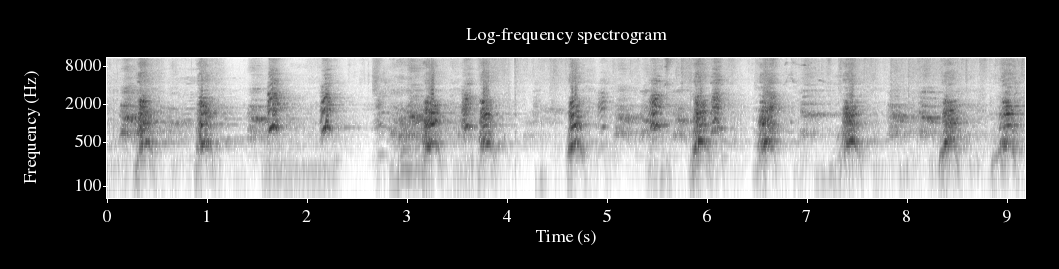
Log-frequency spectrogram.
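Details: A Golden Retriever barks in a rapid, uneven series of sharp, loud woofs, roughly fifteen in nine seconds, some in quick doubles, with short pauses between bursts and no other clear sounds.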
